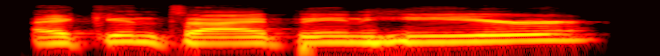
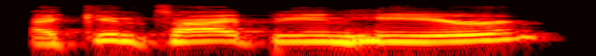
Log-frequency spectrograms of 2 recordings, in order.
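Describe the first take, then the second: Both takes have the same delivery.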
